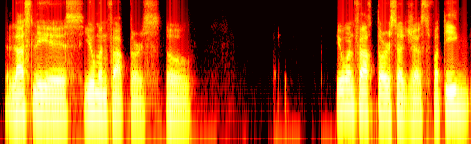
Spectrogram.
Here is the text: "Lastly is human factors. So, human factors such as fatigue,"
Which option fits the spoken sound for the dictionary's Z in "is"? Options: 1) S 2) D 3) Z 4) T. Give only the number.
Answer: 1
